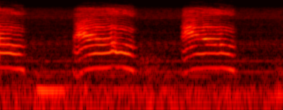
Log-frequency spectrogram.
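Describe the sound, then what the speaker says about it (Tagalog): A house cat meows indoors: one short call, then two longer, drawn-out meows spaced about a second apart, close and fairly clear over quiet room noise. "Pasensya nyo na guys yung pusa."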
